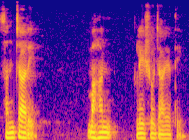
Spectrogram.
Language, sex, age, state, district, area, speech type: Sanskrit, male, 30-45, West Bengal, Murshidabad, urban, spontaneous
